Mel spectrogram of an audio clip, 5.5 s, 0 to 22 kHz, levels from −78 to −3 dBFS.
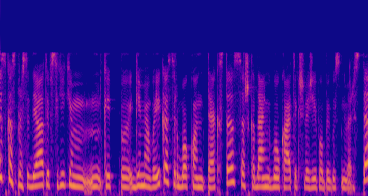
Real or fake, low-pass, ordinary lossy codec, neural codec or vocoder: real; 7.2 kHz; MP3, 64 kbps; none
